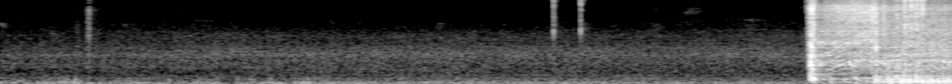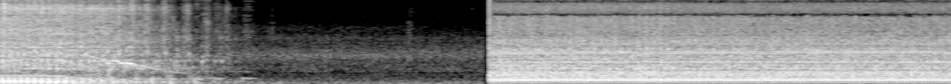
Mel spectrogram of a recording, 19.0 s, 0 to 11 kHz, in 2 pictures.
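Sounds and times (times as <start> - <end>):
generator engine starting and running: 8.1 - 12.3, 14.4 - 19.0.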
